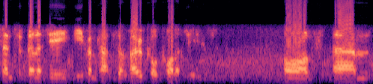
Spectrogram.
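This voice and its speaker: An older man, a director answering interview questions in a measured, hesitant way with many fillers and restarts. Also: mid-range voice, steady tone. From Britain. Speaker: film and radio drama director, guest. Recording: dull lo-fi archive recording, faint noise.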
